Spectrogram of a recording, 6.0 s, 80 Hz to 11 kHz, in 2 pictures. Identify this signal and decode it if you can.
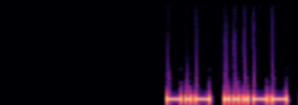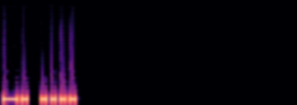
Morse code, heard as a keyed tone, about 25 wpm, 700 Hz. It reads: K3NH
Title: USA Call Signs - 4 Characters - Repeated 3x - 25wpm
